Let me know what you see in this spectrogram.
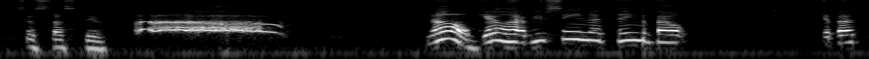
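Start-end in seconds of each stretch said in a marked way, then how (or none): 1.0-2.2 sudden high loud yelp; startled shriek. Real, not acted. Streamer startled as a friend joins, shrieking. 3.2-6.5 higher and louder, eager; excited greeting. Real, not acted. Streamer greeting friend Gale, excited and loud.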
